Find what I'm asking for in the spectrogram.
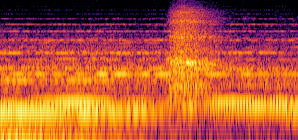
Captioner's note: sighs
